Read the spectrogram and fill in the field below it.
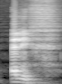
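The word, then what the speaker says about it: ألف: অংশ থেকে আলিফ আলিফ আলিফ উচ্চারণের শেষে ফ আছে ফা আছে তাই ফা উচ্চারণ যেভাবে হয় ওটাও একটু লক্ষ্য রাখবেন আলিফ আলিফ এভাবে দুই ঠোটকা মিলিয়ে দেবেন না আলিফ আলিফ আলিফ এভাবে উচ্চারণ হবে আচ্ছা ইনশাল্লাহ আগামী যেটা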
